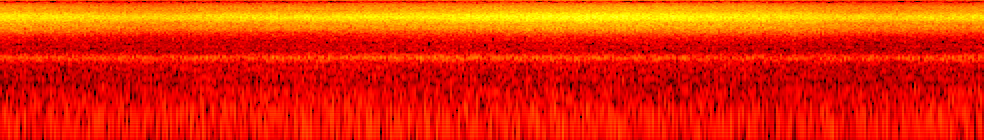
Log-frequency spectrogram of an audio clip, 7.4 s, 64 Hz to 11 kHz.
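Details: Massed cicadas singing in Rockville, Maryland, USA, during June 2021, producing a constant sizzling high drone that swells gently toward the middle and softens again, with a faint lower hum underneath and nothing else audible.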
